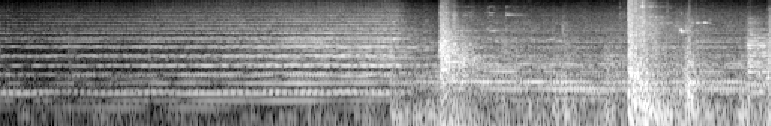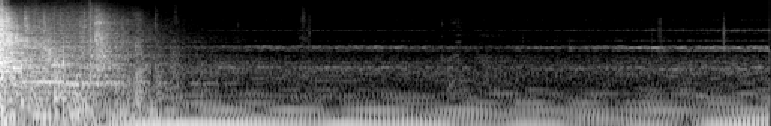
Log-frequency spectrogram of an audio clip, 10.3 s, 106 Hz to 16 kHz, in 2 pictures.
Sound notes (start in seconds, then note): 4.1 gun fires; 5.1 dramatic suspenseful music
